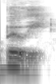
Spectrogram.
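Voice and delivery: "Bowie" as BOO-ee; alternative pronunciation. Shown as a demonstration. Knife maker listing ways to say it, "Bowie" as BOO-ee. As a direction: say "Bowie" with an OO as in "boot". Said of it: "I've heard it pronounced so many different ways".

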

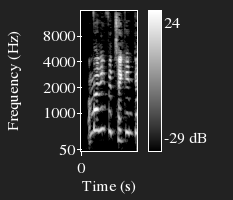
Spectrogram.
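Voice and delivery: high, quick protest with cracking voice. Real, not acted. Gamer baffled at taking no damage, voice cracking. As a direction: let the voice crack upward in surprise. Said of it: "Voice crack".

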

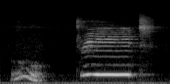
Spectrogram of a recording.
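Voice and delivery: high, loud tweet; excited tweet. Acted. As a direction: squeal it like a newborn owl. Owl chick hatches.

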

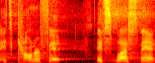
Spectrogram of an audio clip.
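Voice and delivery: usual speaking voice

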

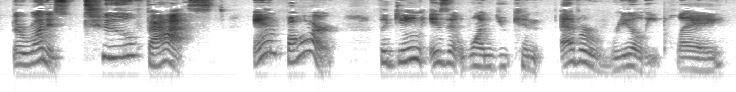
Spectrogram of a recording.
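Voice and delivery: gentle, unhurried storybook reading; reading to children. Acted. Teacher reading a storybook to her class, gentle and unhurried. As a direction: read it like a picture book to the class.

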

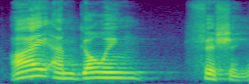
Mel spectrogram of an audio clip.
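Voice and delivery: slowly and weightily, each word drawn out; slow, deliberate quote. Retold or imitated. Quote repeated slowly for reflection.

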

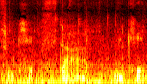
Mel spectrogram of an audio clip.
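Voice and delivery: soft whisper to herself; whispered aside. Real, not acted. Browsing baby clothes, whispering to herself. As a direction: breathe it out under your breath.

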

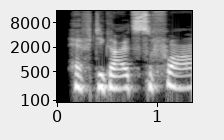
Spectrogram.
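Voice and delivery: plain reading voice

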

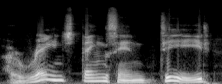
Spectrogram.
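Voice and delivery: mild bitter mutter. Acted. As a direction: repeat it with sour scorn. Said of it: "he said bitterly".

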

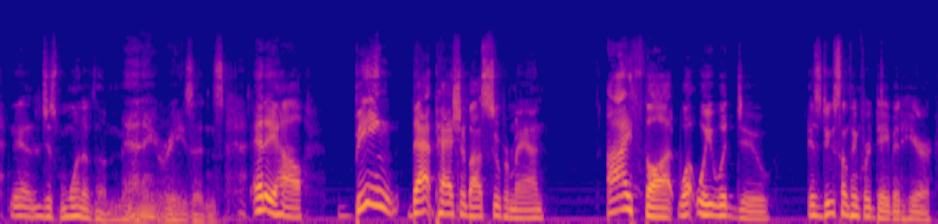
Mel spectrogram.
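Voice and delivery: ordinary delivery

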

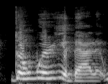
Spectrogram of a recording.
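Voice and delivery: emphatic brush-off, pitched moderately high; dismissive. Acted. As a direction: brush off the warning forcefully. Dismisses the warning that is echoed.

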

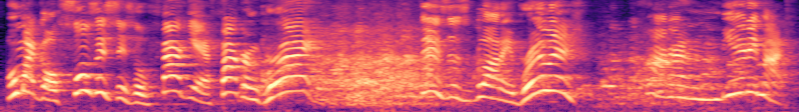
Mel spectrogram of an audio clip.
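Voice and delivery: hammed-up Australian bloke cheering; Aussie ocker. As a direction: gush like a thrilled local at Bunnings. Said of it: "I was like".

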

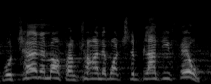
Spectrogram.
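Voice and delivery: high-pitched, irritated demand; mock exasperation. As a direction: play a fed-up spouse snapping the order. Husband and wife quarrel, acted.

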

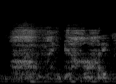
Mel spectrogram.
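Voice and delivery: breathless whispered "oh my god"; exasperated whisper; whispered despair. Real, not acted. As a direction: whisper it in defeat. Despair during rant.

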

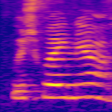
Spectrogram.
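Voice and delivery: lightly acted cry for direction. A narrator's reading. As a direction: call it out, a touch lost. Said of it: "Hugo cried".

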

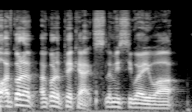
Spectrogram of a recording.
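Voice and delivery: ordinary delivery

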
